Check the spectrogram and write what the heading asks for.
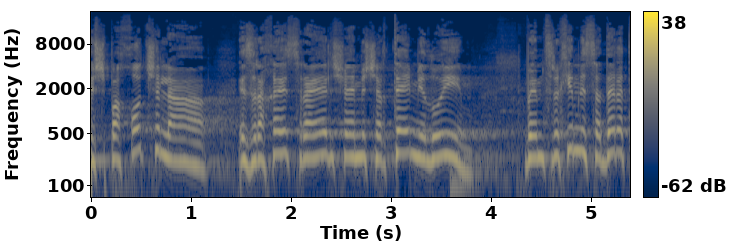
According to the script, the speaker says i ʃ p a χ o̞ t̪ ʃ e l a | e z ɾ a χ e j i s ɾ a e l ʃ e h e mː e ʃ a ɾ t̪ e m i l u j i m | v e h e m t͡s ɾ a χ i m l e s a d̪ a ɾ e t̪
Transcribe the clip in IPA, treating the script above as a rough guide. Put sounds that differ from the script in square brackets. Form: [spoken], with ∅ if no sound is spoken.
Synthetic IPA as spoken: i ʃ p a χ o̞ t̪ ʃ e l a | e z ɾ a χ e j i s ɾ a e l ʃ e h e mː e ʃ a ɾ t̪ e m i l u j i m | v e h e m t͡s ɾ [i] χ i m l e s a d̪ [e] ɾ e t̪

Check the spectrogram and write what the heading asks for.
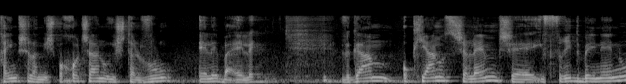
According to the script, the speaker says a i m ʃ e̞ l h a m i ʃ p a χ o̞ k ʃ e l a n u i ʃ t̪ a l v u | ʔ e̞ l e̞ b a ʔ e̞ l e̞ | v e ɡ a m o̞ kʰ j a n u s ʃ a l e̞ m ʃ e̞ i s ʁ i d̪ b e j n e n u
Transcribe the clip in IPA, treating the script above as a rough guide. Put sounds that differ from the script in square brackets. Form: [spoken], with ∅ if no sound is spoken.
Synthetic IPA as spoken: a i m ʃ e̞ l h a m i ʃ p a χ o̞ [t] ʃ e l a n u i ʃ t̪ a l v u | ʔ e̞ l e̞ b a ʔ e̞ l e̞ | v e ɡ a m o̞ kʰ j a n u s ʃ a l e̞ m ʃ e̞ i [f] ʁ i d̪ b e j n e n u

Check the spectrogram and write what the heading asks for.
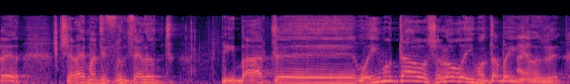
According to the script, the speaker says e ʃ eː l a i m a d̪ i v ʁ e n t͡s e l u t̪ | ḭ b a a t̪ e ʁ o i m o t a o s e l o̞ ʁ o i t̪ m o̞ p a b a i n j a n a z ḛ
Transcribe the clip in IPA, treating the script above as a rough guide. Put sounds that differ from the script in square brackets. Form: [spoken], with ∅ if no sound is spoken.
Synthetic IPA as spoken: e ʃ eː l a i m a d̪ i [f] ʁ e n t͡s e l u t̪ | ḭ b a a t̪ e ʁ o i m o t a o [ʃ] e l o̞ ʁ o i [∅] m o̞ [t] a b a i n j a n a z ḛ

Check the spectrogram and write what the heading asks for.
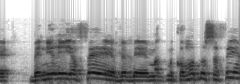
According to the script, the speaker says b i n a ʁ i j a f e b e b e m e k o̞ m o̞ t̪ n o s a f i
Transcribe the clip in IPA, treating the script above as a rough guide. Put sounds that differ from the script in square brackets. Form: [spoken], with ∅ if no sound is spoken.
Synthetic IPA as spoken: b [e] n [i] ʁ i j a f e [v] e b e m e k o̞ m o̞ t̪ n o s a f i

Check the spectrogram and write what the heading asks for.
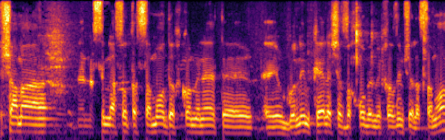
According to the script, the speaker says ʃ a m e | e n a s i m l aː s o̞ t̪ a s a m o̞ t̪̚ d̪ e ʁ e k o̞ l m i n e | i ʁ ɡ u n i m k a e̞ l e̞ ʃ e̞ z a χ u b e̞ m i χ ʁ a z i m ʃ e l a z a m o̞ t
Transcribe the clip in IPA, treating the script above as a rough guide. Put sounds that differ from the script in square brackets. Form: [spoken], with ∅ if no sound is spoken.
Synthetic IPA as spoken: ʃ a m [a] | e n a s i m l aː s o̞ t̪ a s a m o̞ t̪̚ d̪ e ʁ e k o̞ l m i n e | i ʁ ɡ u n i m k a e̞ l e̞ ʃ e̞ z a χ u b e̞ m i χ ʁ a z i m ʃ e l a [s] a m o̞ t

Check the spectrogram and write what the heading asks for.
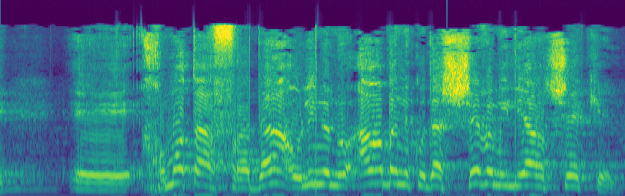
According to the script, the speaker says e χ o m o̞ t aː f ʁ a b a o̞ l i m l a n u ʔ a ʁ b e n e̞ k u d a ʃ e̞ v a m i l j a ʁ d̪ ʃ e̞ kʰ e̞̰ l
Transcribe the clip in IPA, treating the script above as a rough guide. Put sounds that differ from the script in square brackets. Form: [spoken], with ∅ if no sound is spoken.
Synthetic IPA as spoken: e χ o m o̞ t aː f ʁ a [d] a o̞ l i m l a n u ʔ a ʁ b [a] n e̞ k u d a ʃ e̞ v a m i l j a ʁ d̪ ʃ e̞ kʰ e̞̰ l

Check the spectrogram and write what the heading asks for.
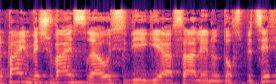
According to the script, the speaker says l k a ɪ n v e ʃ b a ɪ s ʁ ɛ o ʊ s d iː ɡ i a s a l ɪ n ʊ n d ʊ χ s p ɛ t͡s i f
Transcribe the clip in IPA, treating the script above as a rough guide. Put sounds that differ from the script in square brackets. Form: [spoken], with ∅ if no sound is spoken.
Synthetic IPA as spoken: l [p] a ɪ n v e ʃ [v] a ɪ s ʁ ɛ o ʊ s d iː ɡ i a s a l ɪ n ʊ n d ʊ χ s p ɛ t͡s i f

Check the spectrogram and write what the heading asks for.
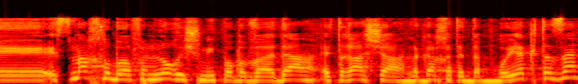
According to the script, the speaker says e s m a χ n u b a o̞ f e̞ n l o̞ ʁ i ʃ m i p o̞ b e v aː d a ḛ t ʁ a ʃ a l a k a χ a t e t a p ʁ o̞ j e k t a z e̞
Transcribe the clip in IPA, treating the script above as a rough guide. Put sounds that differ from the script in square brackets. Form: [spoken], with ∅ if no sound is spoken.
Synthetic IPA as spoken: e s m a χ n u b [e] o̞ f e̞ n l o̞ ʁ i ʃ m i p o̞ b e v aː d a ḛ t ʁ a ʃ a l a k a χ a t e t a p ʁ o̞ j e k t a z e̞

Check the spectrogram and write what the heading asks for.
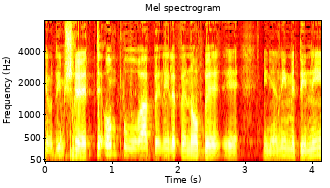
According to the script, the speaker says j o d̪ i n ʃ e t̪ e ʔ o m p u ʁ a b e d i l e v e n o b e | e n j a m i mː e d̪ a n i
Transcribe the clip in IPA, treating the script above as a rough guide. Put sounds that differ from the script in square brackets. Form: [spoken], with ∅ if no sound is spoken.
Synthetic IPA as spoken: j o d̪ i [m] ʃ e t̪ e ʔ o m p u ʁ a b e [n] i l e v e n o b e | [i] n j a [n] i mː e d̪ [i] n i

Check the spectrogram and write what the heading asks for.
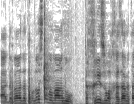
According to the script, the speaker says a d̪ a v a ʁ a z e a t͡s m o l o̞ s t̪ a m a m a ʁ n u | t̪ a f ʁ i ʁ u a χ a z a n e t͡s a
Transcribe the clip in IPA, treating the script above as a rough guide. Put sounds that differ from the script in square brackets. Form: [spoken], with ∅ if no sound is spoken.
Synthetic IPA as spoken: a d̪ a v a ʁ a z e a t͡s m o l o̞ s t̪ a m a m a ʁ n u | t̪ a [χ] ʁ i [z] u a χ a z a [m] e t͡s a

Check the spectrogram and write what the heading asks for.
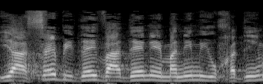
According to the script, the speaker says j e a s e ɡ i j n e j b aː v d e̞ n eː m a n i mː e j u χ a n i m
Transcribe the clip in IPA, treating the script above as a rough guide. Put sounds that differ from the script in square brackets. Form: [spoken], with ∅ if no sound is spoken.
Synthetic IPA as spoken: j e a s e [b] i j [d] e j [v] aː [∅] d e̞ n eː m a n i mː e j u χ a [d] i m

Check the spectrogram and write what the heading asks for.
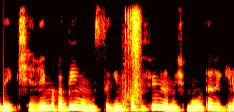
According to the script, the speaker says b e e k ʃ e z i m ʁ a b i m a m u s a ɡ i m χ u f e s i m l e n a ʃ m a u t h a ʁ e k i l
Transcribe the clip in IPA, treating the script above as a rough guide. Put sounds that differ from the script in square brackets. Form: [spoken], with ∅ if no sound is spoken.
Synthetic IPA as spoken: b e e k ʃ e [ʁ] i m ʁ a b i m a m u s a ɡ i m χ [o] f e [f] i m l e [m] a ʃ m a u t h a ʁ e [ɡ] i l

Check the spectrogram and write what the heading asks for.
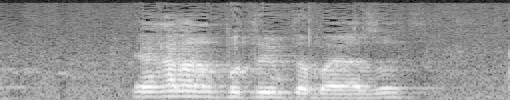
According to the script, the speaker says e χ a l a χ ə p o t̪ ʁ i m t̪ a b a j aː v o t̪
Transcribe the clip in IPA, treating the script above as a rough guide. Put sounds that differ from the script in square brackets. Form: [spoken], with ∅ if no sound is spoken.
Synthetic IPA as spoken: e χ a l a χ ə p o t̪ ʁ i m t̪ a b a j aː [z] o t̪

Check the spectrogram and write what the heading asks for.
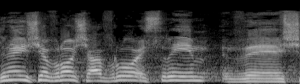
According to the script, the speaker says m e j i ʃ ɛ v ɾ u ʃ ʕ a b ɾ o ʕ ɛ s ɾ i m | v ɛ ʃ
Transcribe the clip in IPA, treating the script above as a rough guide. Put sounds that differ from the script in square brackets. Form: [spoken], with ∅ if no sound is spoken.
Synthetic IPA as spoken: [n] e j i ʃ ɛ v ɾ [o] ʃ ʕ a [v] ɾ [u] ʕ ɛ s ɾ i m | v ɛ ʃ

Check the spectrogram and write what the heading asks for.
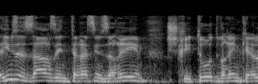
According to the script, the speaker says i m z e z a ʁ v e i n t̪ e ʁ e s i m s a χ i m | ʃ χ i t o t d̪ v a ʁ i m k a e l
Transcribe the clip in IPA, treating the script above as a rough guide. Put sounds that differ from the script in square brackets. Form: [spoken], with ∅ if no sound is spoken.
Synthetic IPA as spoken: i m z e z a ʁ [z] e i n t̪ e ʁ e s i m [z] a [ʁ] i m | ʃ χ i t [u] t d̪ v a ʁ i m k a e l

